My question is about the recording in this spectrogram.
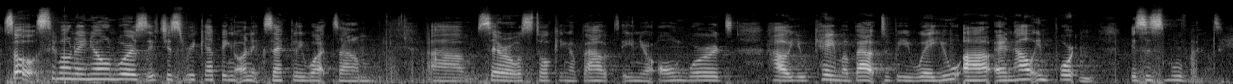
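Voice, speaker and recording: A woman's voice: fairly low pitch, fairly even intonation, normal speed, fairly bright tone, slight background noise. Chatty woman hosting a radio interview. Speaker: host.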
